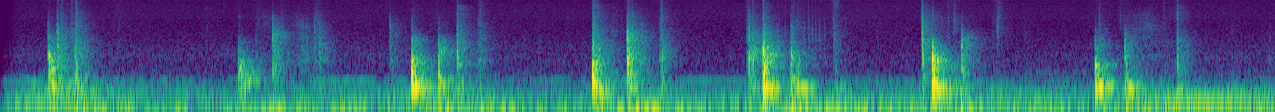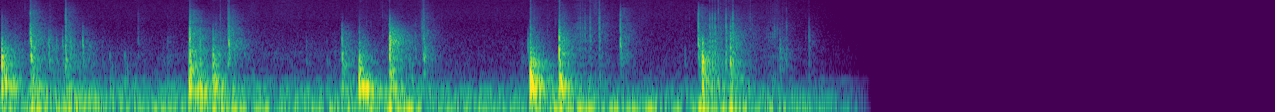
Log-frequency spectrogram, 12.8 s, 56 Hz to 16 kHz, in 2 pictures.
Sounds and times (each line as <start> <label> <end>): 0.1 person walks in high heels 0.6
1.2 person walks in high heels 10.5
